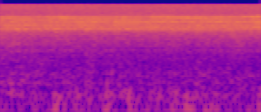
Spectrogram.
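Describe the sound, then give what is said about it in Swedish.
A steady hiss of food boiling in a pot on a stove at five o'clock, cooked after setting up in a car, continuous and even throughout with a soft low rumble underneath and no voices. “Och då brukar det bli en liten vilopause här när maten håller på och kokar.”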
